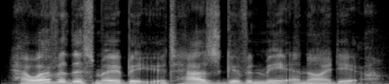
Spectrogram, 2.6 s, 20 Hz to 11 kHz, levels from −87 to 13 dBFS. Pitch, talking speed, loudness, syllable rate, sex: 140 Hz, 230 wpm, -17 LUFS, 6.0 syllables/s, male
